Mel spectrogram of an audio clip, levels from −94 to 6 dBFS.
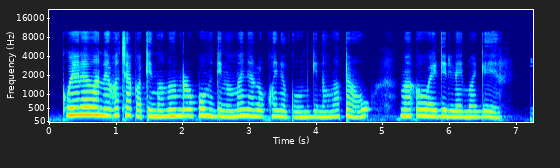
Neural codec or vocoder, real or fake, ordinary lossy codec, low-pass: codec, 24 kHz, 0.9 kbps, WavTokenizer, medium music audio release; fake; none; 9.9 kHz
